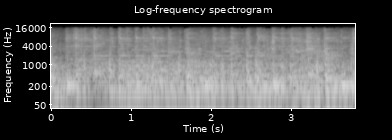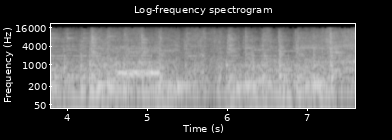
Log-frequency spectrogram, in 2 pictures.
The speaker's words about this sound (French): J'ai dit descendre de la moto parce qu'on s'est complètement enlisé.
